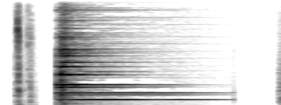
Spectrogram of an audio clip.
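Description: Subscribe-button animation sound effect: two quick clicks, then a single bright bell ding that rings out and fades over about a second and a half.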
